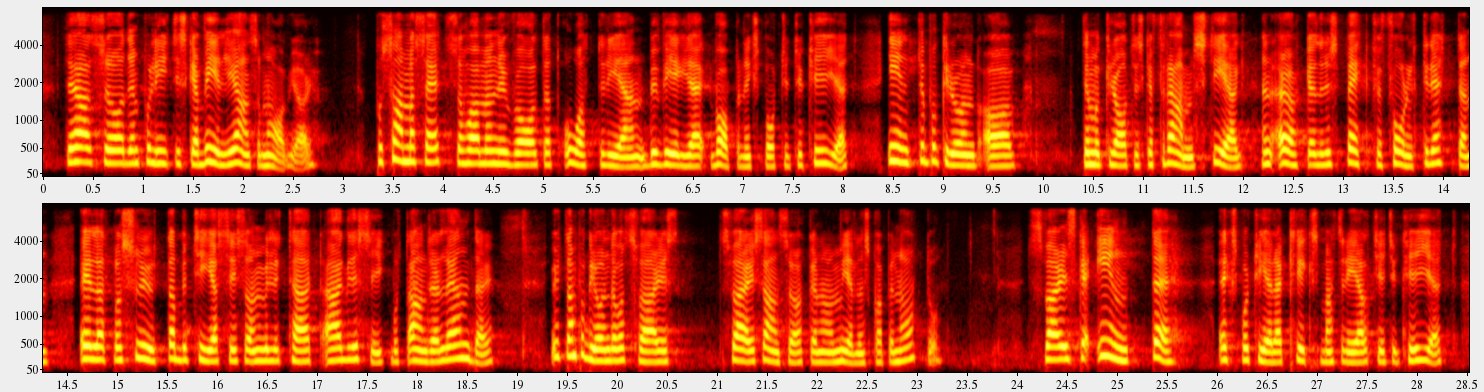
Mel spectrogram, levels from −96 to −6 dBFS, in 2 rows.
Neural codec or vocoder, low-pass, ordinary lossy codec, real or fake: codec, 16 kHz, 2 kbps, FunCodec, trained on Chinese and English, 25 frames a second; 7.2 kHz; none; fake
